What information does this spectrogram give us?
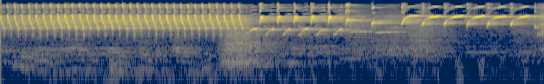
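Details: Canary in breeding excitement sings to urge females toward mating and nest building; a rapid rattling trill for over two seconds gives way to sweet whistled phrases in paired high and lower notes, varied slurred tours.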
